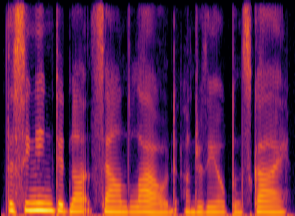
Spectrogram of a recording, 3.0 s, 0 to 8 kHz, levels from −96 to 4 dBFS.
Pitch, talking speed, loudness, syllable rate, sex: 200 Hz, 205 wpm, -17 LUFS, 4.8 syllables/s, female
